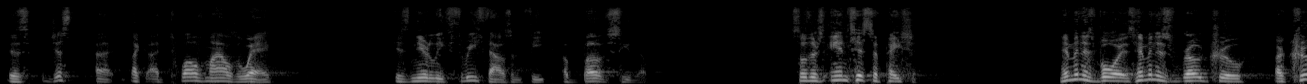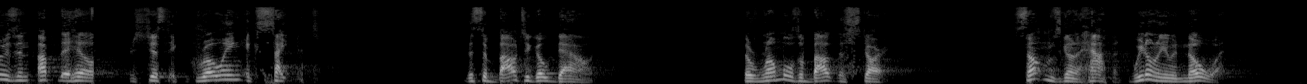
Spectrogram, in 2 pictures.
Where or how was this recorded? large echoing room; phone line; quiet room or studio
large echoing room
